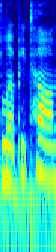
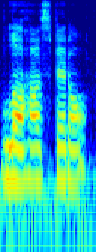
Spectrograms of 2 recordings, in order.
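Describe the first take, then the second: First: The name has no s sound in it. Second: The name has an s sound in it. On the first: The speaker calls it right. "pronounce it as L'Hôpital" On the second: The speaker calls it wrong. "not Le Hospital"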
